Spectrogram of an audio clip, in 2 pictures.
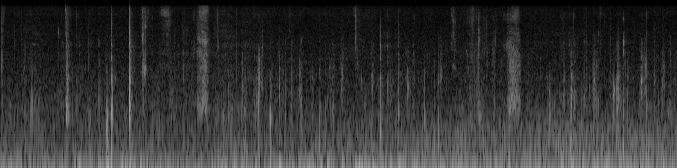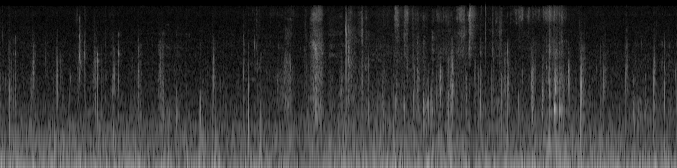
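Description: Close-miked biting and chewing of chocolate-coated xuemeiniang, a snow-skin mochi with cream filling: soft bites with many scattered sharp mouth clicks and smacks throughout.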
